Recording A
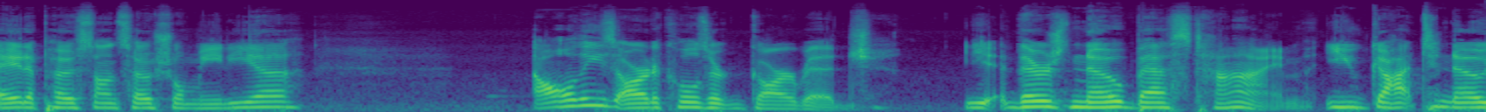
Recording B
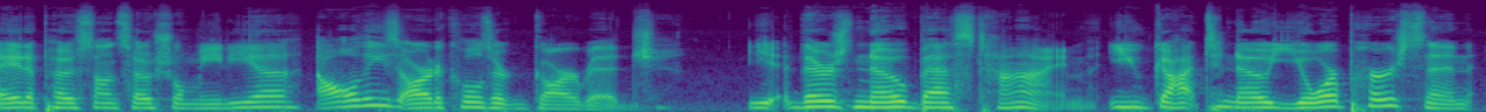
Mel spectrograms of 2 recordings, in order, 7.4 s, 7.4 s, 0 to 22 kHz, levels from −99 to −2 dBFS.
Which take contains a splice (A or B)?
B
